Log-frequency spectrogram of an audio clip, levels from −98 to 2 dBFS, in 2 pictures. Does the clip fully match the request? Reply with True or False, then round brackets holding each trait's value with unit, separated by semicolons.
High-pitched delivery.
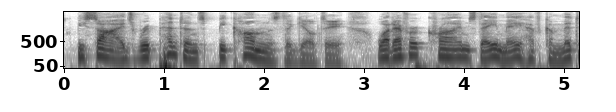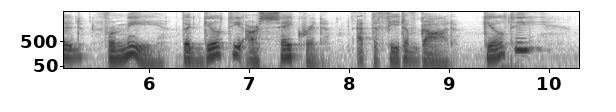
False (115 Hz)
